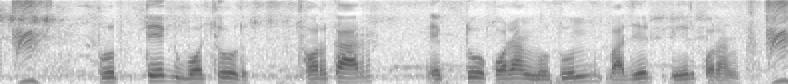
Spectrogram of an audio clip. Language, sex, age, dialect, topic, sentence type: Bengali, male, <18, Rajbangshi, banking, statement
